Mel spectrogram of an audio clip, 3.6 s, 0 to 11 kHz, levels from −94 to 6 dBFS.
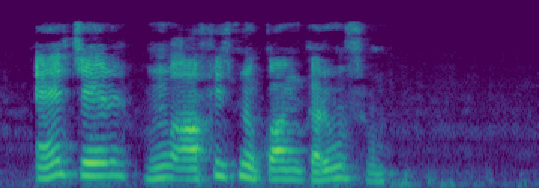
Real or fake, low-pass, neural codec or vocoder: fake; 7.2 kHz; codec, 16 kHz, 8 kbps, FreqCodec, smaller model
